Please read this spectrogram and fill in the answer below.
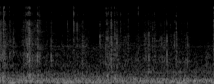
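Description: Plastic bag crinkling and rustling in the hands as flour is poured from it into a plastic mixing bowl: a soft, rapid crackle of small ticks.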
